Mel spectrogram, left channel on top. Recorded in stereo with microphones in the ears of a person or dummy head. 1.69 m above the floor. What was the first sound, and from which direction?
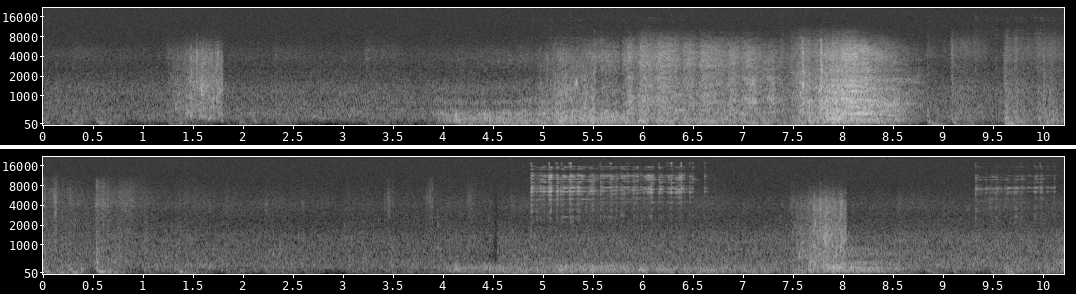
Keys jangling, 80° right.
